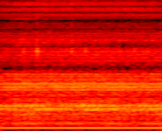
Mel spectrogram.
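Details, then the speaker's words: Rikon slow speed grinder run with grinding wheels removed: smooth even hum with constant low tone, no knocks or grinding; shafts ran true, so motor and bearings seem fine and wobble is in the wheels. "pretty good so we're not seeing that the that all seems to be good and tight so I don't think it's the motor I think it's got to be in the grinding wheels here somewhere"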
